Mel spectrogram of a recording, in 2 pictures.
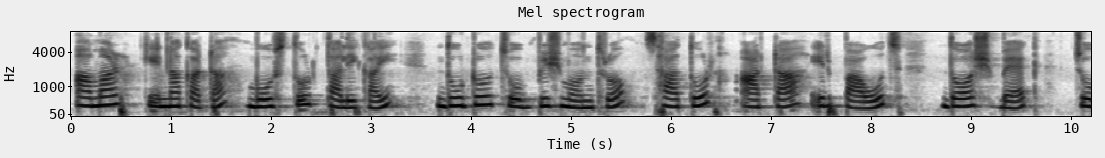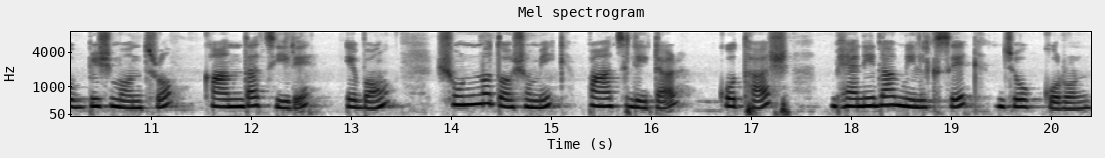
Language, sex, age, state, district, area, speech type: Bengali, female, 18-30, West Bengal, North 24 Parganas, urban, read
